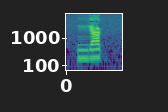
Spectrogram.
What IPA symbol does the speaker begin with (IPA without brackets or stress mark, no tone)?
ɲ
